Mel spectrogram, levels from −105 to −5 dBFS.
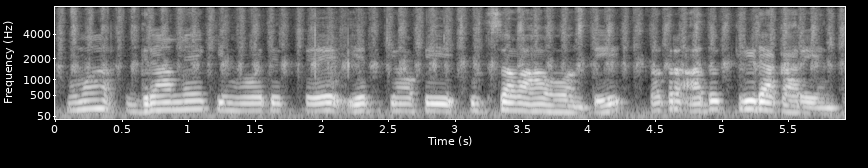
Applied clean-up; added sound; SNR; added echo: none; Domestic sounds, home sounds; 17 dB; reverberation time 0.2 s.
